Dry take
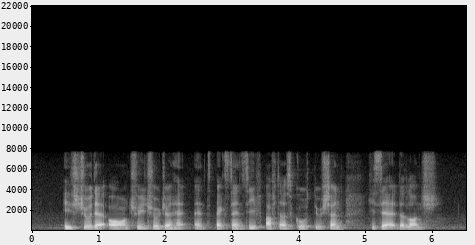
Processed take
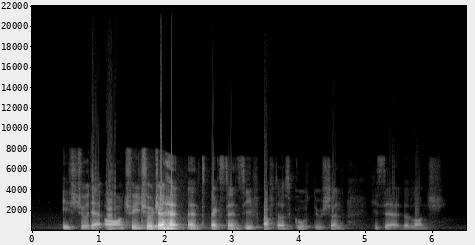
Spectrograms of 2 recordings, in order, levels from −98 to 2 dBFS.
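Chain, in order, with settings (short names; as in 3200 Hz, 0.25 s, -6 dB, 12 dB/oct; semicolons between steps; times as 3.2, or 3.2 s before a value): one-sided fold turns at -10 dBFS; Doppler pass-by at 2.03, 18 m/s, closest 1.7 m; gain +7.5 dB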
